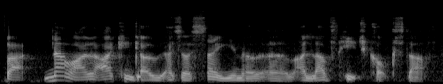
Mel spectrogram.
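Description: A man's voice: on the low side, a little slow, sharp tone, low-quality recording. A middle-aged man chatting casually as an interview guest, talking in a rambling, conversational way that often circles back. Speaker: guest filmmaker being interviewed.

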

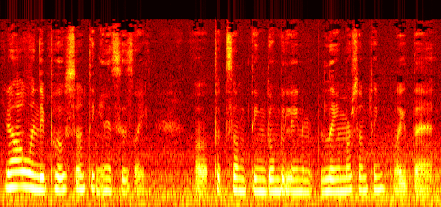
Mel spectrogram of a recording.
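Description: Young woman, slightly high pitch, casual podcast rambling, slangy, self-interrupting, faint wind and traffic noise. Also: fairly even intonation, fast, vocal fry, dark tone. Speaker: podcast host. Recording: windy outdoor noise, passing cars. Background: wind, cars, ambient noise.

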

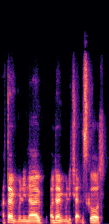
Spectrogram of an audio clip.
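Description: A man's voice: medium pitch, flat delivery, fast, fairly bright tone, dry recording, studio quality. A man hosting a casual podcast, upbeat and jokey, sounding a bit nasal and congested from a cold. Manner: upbeat, jokey, laughs often. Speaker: podcast host. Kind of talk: casual chat.

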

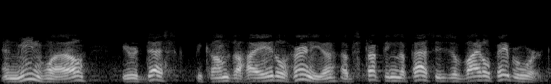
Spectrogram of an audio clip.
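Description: A man's voice: on the high side, expressive, moderate pace, breathy edge. A man acting in a radio comedy as a blunt, sardonic business consultant who lectures executives. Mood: scolding. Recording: tinny band-limited old radio broadcast.

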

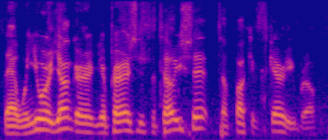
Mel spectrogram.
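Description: A man hosting a casual podcast. He rambles with many fillers, then trades loud jokes and drops Spanish into his talk. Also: fairly high pitch, lively intonation, quick pace. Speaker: podcast host.

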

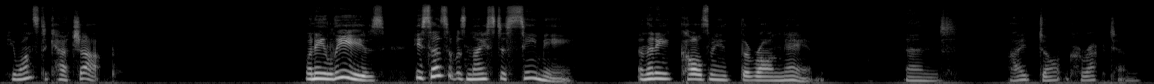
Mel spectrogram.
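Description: A woman reading a first-person short story in a measured, expressive audiobook style. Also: a little high, no echo, clean studio sound. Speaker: podcast host and fiction reader.

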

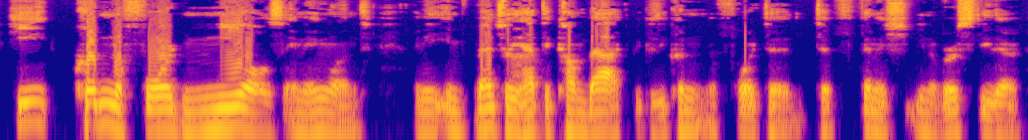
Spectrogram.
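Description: A middle-aged man from Iran speaks in a low, gravelly, slightly husky voice with a dark, mellow tone. His delivery is flat and conversational, filled with ums and restarts. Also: normal speed, dry recording, poor audio. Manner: talkative, many fillers and restarts. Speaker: podcast guest and author. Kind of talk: casual interview talk.

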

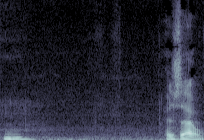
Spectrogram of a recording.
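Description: A man's voice: low-pitched, very slow, creaky, warm tone, slightly rough. A man reading his own poems, rambling and questioning himself in a second voice. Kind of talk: casual self-questioning poetry reading.

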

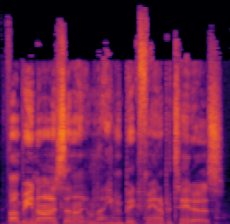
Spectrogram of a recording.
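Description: A man's voice: high voice, sing-song, racing, fairly bright tone. A man co-hosting a casual comic podcast, blunt and profane, given to ranting. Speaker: podcast co-host. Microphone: podcast microphone with headphones.

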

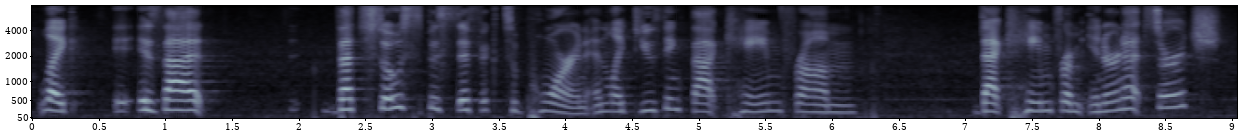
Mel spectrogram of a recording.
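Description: A woman's voice: fairly high pitch, slow, bright, forceful tone. Laughing woman host asking frank questions. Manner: curious and frank, asks questions, laughs often. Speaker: podcast host. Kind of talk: casual interview chat.

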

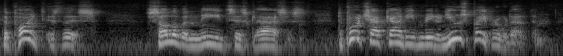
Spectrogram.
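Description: A suave scheming crook. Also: male voice, sits high, big pitch swings, moderate pace, a little mellow, highs cut off. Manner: suave, mocking. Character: smooth scheming male crook faking his death. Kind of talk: 1940s radio acting.

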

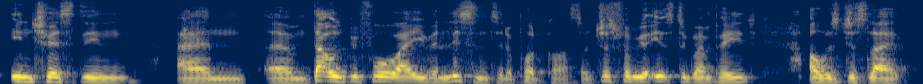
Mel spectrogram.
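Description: A man's voice: medium pitch, a little mellow. A man hosting a podcast interview, chatty and friendly, calling his guest "man" and rambling through his questions. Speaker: podcast host. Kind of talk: casual interview.

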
